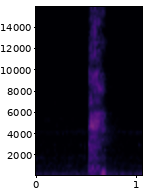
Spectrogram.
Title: my cat purrs and then sneezes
